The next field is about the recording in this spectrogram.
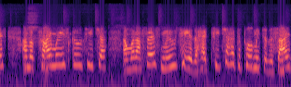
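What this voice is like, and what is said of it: Northern English accent, very fast talking. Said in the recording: “you still have not lost your original wonderful accent ... it's your speed more than your accent ... You talk really”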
